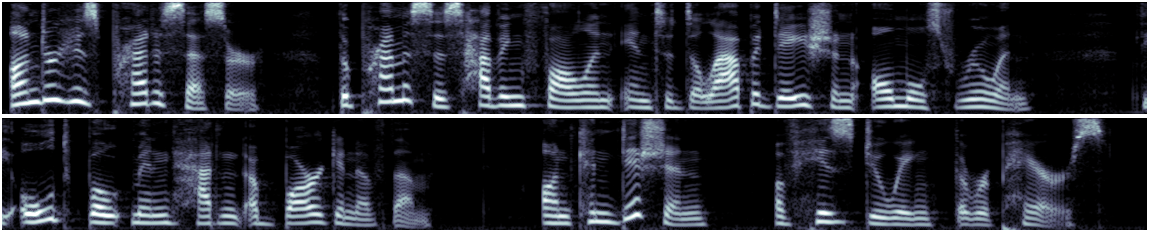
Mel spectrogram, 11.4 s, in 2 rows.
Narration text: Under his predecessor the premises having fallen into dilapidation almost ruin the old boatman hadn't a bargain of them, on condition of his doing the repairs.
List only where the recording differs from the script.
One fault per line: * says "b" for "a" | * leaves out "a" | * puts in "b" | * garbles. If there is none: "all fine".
all fine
